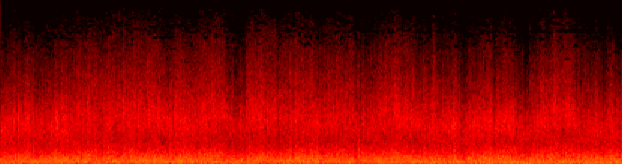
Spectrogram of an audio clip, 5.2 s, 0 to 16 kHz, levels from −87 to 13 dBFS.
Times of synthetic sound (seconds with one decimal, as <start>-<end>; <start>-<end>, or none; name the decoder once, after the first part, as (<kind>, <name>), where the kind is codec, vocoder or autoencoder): none

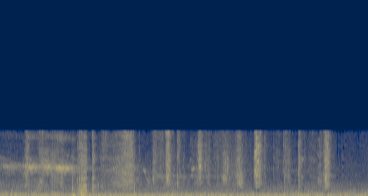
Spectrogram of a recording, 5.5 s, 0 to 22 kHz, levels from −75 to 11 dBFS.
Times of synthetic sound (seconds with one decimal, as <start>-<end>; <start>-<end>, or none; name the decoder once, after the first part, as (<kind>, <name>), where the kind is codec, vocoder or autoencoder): 0.0-0.8 (vocoder, Vocos); 1.3-1.8; 2.9-5.5

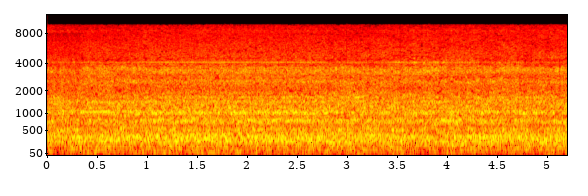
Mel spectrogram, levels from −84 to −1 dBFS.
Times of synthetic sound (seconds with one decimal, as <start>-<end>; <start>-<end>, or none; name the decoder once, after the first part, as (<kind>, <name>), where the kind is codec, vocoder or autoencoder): 0.0-1.0 (codec, SNAC); 2.8-5.2

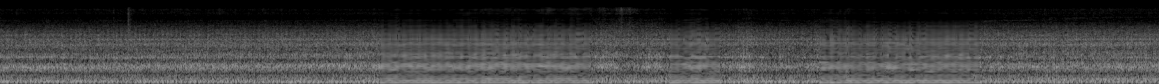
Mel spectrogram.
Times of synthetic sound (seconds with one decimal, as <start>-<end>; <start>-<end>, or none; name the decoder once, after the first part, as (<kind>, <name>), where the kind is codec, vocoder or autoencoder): 3.8-5.9 (vocoder, BigVGAN v2); 6.7-7.2; 8.2-9.8

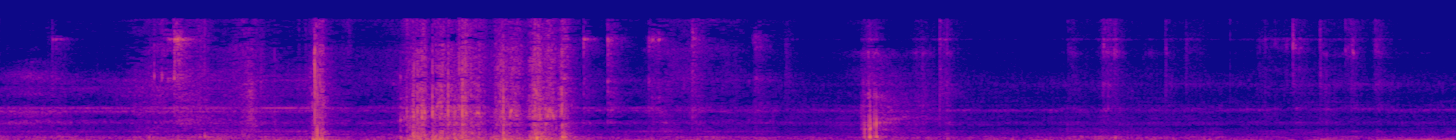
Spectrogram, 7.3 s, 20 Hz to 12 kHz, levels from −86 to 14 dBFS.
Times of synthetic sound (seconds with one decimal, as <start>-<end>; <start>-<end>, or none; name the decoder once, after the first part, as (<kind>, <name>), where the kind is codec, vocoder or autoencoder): 3.9-7.3 (codec, SNAC)

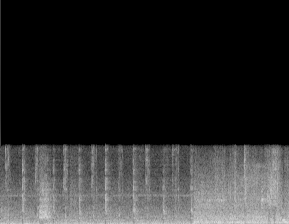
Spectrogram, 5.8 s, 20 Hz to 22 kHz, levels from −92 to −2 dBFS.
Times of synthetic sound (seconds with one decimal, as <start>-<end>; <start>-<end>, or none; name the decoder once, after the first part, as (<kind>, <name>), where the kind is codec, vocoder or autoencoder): 0.9-1.4 (vocoder, WaveNeXt); 2.8-3.5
